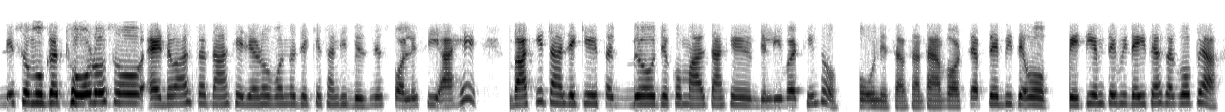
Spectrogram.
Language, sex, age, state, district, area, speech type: Sindhi, female, 30-45, Uttar Pradesh, Lucknow, urban, conversation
